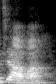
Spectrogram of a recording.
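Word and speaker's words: যাওয়া: जैसे कंप्यूटर में एक लैंग्वेज होता है जावा, तो उसी तरह इसका प्रोनाउंसिएशन करना है जावा, ठीक है।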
